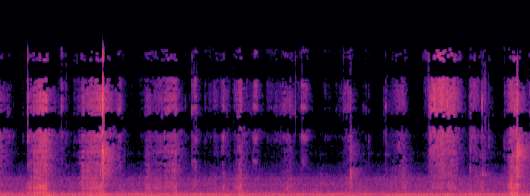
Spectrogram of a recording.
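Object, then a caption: Packed kinetic sand shape cut with a thin metal tool. A flat, solid, packed kinetic sand star is cut into strips with a thin metal tool, and the strips are pushed apart with fingertips. Soft, grainy scraping and crumbling run throughout, with a few brighter scratchy bursts over a quiet, low background rumble.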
